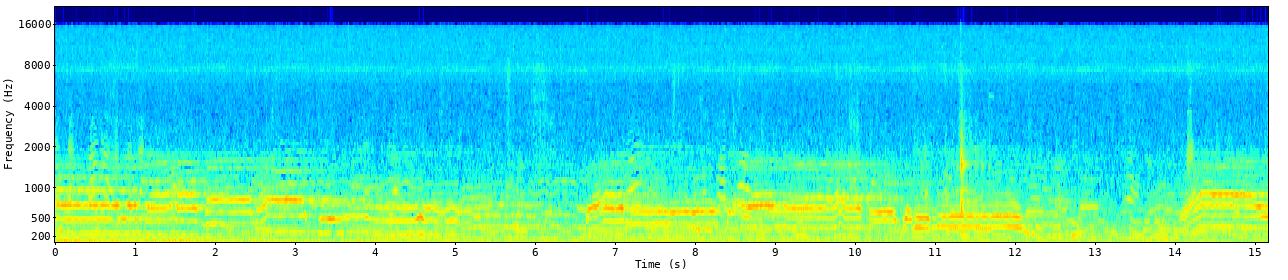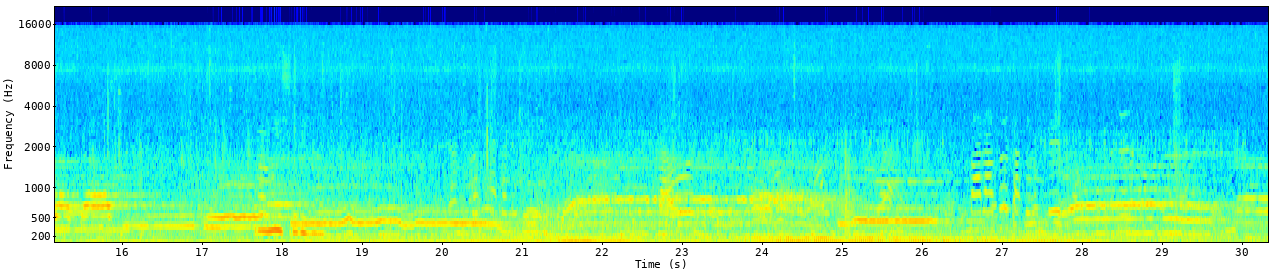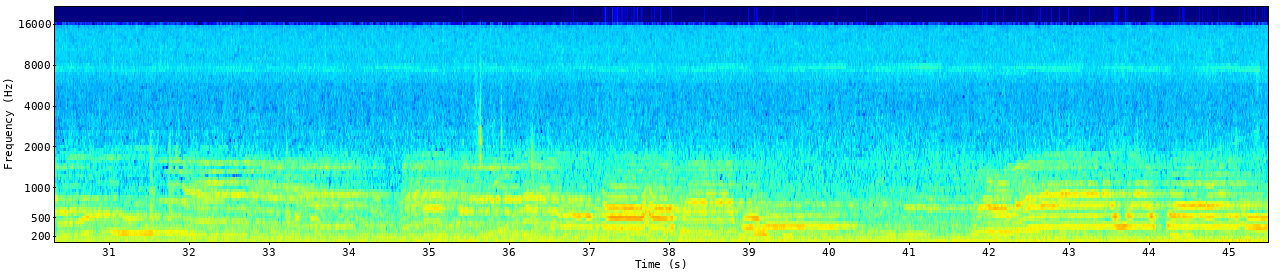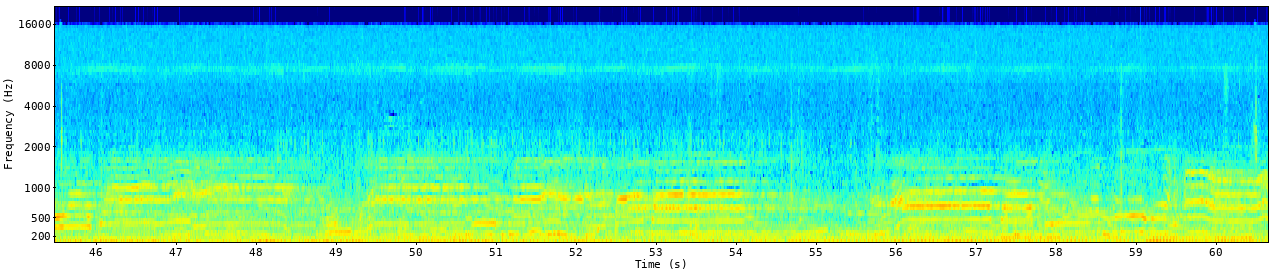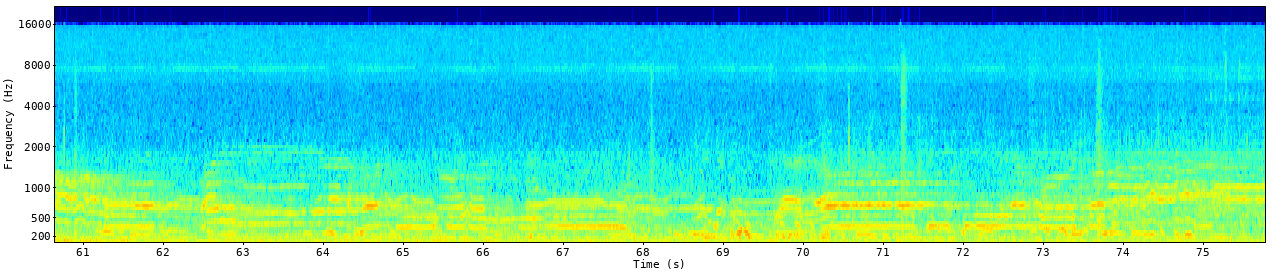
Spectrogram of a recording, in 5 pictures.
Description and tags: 20070619 154452 moslim gebed
Muslim prayer audible in the rise fields around the Borobudur. Java, Indonesia.
- Recorded with iPod with iTalk internal mic.
indonesia, muslim, prayer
